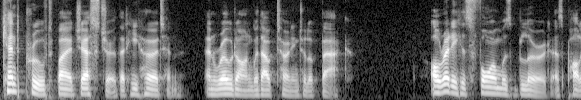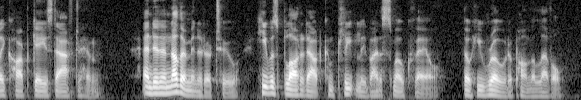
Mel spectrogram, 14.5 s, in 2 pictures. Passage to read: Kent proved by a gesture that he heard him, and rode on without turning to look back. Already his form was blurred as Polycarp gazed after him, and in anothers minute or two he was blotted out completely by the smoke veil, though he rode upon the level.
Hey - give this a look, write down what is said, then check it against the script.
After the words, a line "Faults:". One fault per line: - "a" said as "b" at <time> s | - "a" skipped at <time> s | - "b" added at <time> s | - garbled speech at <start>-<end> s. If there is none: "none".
Kent proved by a gesture that he heard him, and rode on without turning to look back. Already his form was blurred as Polycarp gazed after him, and in another minute or two he was blotted out completely by the smoke veil, though he rode upon the level.
Faults:
- "anothers" said as "another" at 9.3 s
